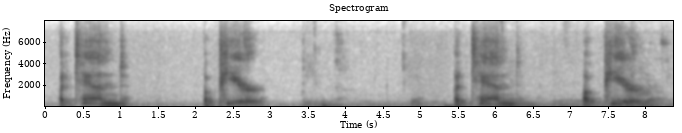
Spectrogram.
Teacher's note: p, t, k are aspirated when they occur at the beginning of a stressed syllable.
